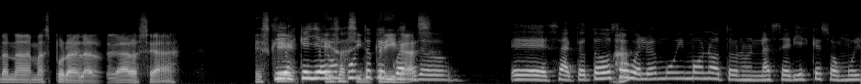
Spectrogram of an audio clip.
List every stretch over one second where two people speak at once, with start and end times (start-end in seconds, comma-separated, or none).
2.7-4.4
